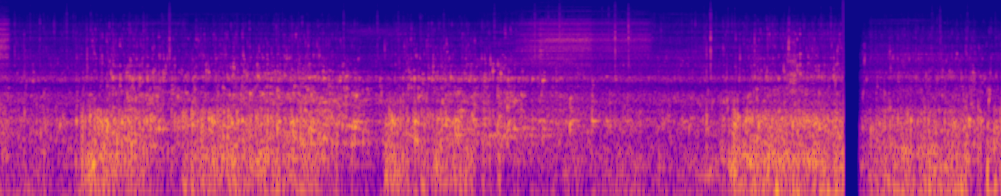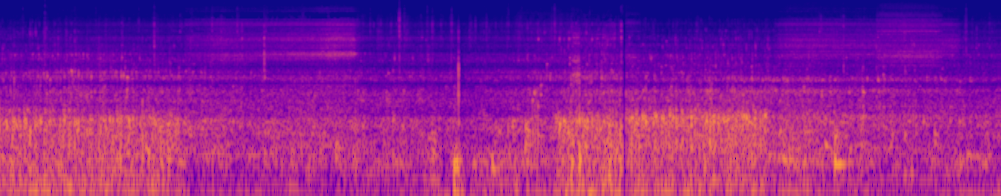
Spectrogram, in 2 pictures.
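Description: Scuba diver breathing through a regulator underwater: a hissing inhale roughly every nine to ten seconds, with a burbling rush of exhaled bubbles between, over steady underwater rushing. The sound cuts out for a moment just before halfway.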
